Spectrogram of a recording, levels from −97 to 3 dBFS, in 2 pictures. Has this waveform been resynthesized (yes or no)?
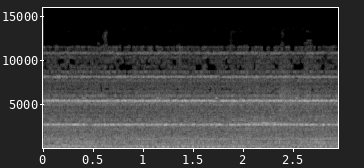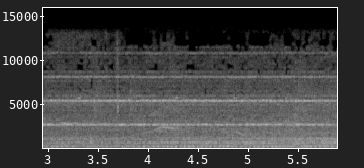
yes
